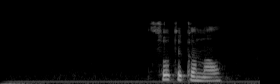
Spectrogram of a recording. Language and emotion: Russian, neutral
